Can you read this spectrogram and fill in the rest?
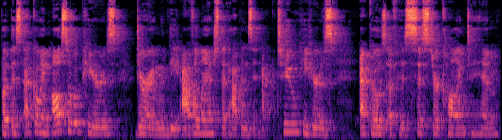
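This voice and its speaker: A woman's voice: lowish voice, normal speed. A young adult woman giving a prepared academic presentation as a student, articulate and explanatory. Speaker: student presenting thesis research. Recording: echoey room with background noise.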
